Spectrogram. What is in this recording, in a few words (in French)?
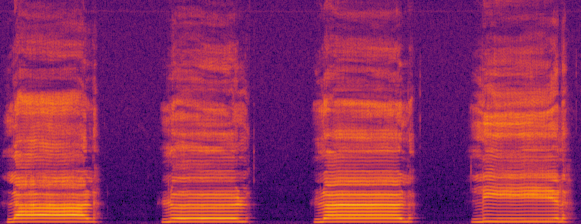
la le leu li l, vocal library, FRA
